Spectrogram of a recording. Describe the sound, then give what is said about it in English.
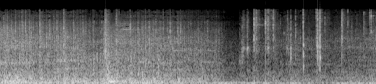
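A tracked wartime vehicle with a motorcycle front end and tank treads rumbles as it pulls away in a film. A dense, loud rumble gives way to sharper rattling and clanking bursts in the second half. “The Rabbit has a motorcycle's front end and tank treads in the back. Ryben sits with his back to the driver as they pull away.”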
